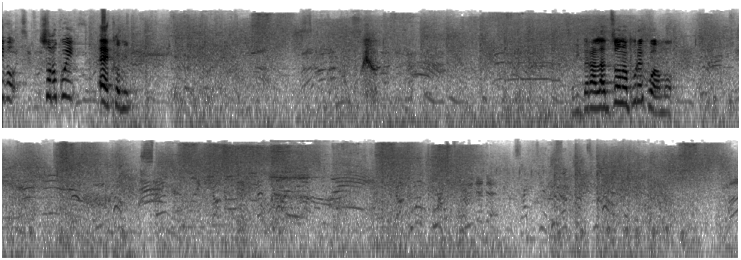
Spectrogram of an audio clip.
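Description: Blows and slashes clash rapidly in a fight.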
